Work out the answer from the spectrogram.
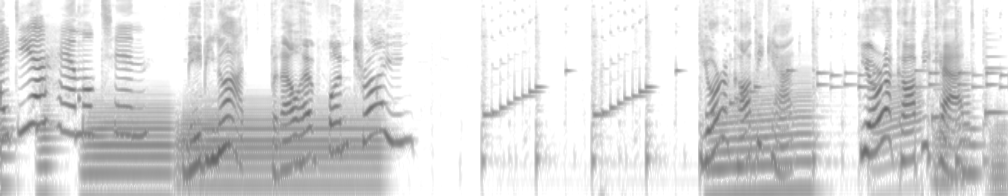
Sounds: music, speech

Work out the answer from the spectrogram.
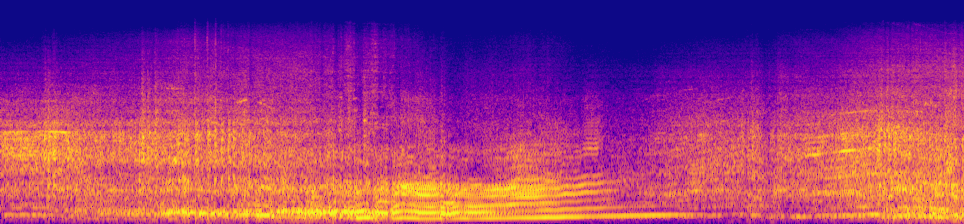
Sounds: motor vehicle (road), car, accelerating, vehicle, race car

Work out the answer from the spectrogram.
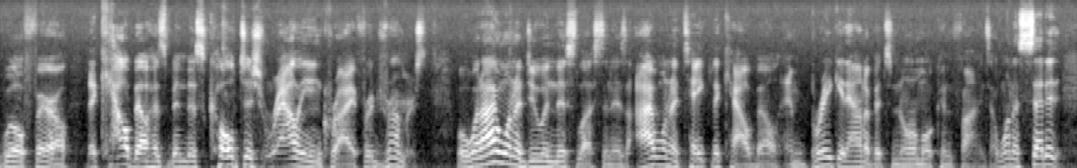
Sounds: speech

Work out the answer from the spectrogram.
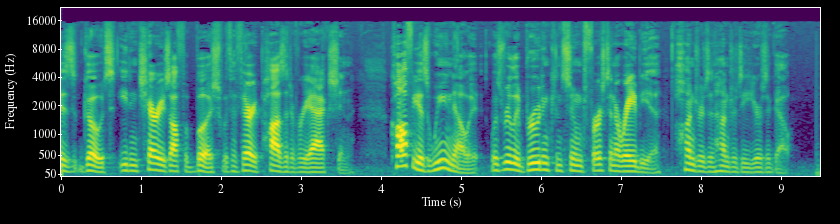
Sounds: music, speech

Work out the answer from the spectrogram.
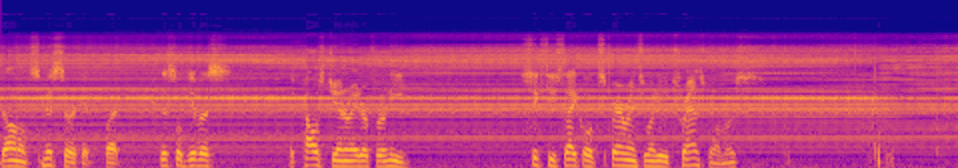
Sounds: speech

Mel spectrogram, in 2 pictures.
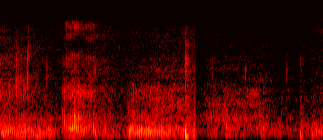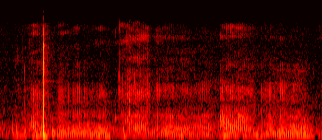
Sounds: cat purring

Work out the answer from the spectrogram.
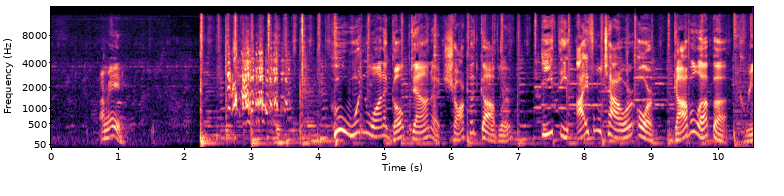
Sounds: fowl, gobble, turkey

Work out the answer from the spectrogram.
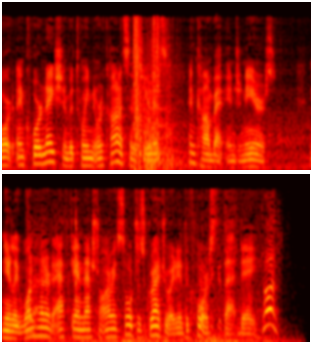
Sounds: gunfire, artillery fire

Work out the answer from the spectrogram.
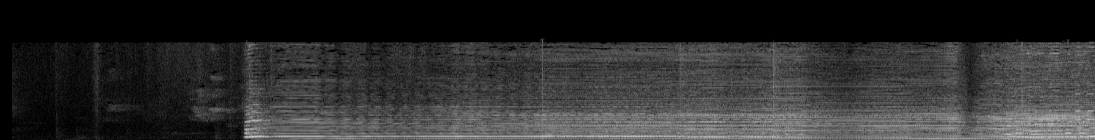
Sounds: accordion

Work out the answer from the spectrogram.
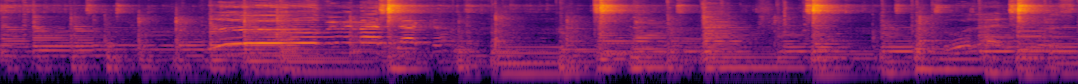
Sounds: music

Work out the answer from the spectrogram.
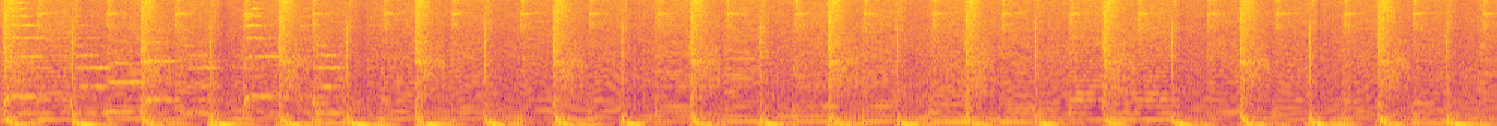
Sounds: theme music, music

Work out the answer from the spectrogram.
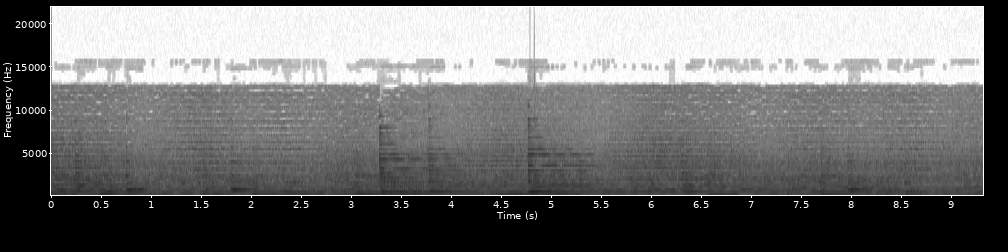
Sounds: music

